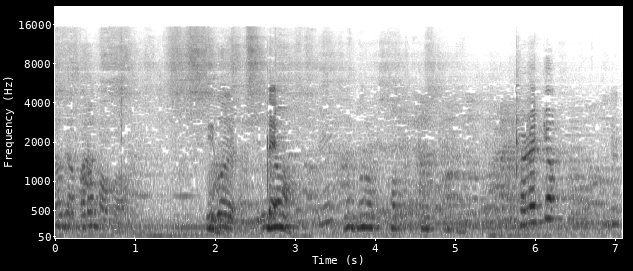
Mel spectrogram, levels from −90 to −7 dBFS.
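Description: From start to finish the top end sounds bright but synthetic, with gritty, metallic sizzle and nothing above about 15.5 kHz. That's likely HE-AAC compression rebuilding the treble from copied lower bands, so the harmonics don't line up, which fits a low bitrate around 24 kbps.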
